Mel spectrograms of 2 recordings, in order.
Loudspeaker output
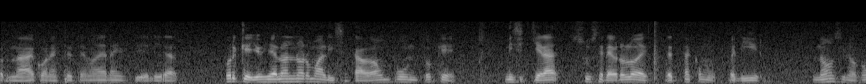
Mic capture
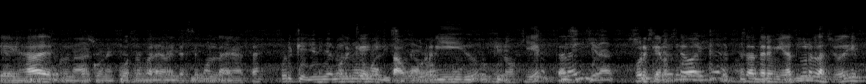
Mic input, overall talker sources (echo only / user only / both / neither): both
